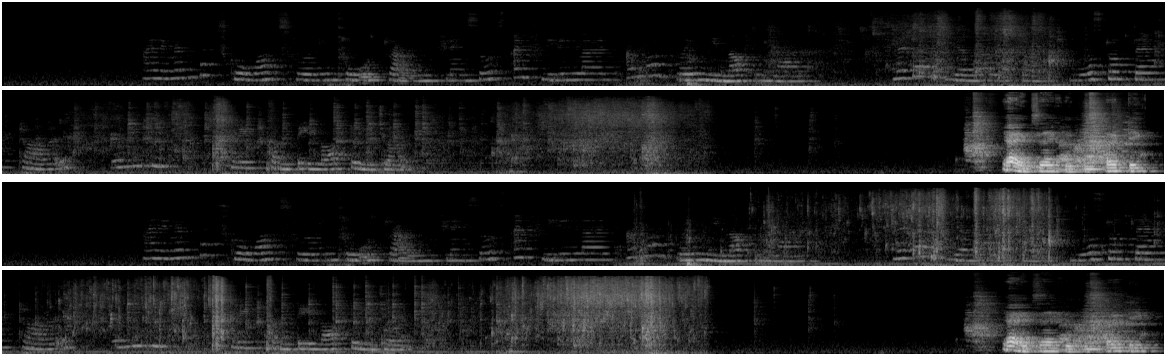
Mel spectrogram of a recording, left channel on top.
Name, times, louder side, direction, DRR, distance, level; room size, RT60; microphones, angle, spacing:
voice 1, 1.4-8.1 8.9-12.3 12.7-13.3 13.9-15.8, equal, 25° left, -2 dB, 0.8 m, -42 dB
sound 1, 6.1-18.7, right 9 dB, 85° right, 0.3 m, -38 dB
sound 2, 10.5-10.9 11.5-17.8 18.1-18.2 18.6-18.7 19.1-19.4 19.7-20.0 20.3-20.5, right 3 dB, 65° right, 1.1 m, -46 dB
voice 2, 21.2-23.1, left 4 dB, 80° left, 6 dB, 0.4 m, -19 dB
3.4 x 2.7 x 3.7 m, 0.63 s
head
